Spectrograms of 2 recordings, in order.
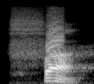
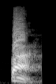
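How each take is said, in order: First: The letter starts with an 'f' sound. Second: The letter starts with a 'p' sound. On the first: The speaker calls it right. "harus baca dengan fa" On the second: The speaker calls it wrong. "sebagian di antara kita mengucapkan huruf fa"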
